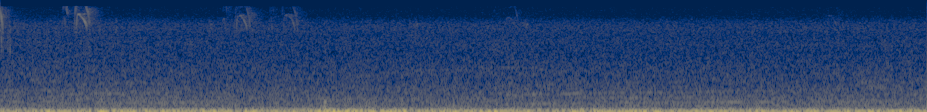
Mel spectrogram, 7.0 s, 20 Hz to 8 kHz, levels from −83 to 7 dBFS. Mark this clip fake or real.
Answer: real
